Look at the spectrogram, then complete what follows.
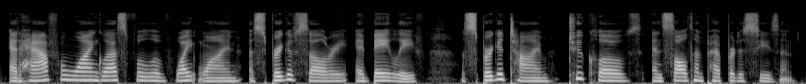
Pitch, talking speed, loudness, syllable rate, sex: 170 Hz, 195 wpm, -19 LUFS, 4.9 syllables/s, female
